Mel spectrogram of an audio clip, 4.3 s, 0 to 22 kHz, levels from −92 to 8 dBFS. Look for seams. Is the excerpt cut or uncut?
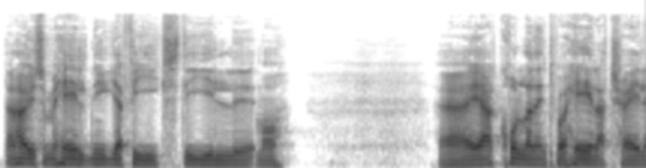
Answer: cut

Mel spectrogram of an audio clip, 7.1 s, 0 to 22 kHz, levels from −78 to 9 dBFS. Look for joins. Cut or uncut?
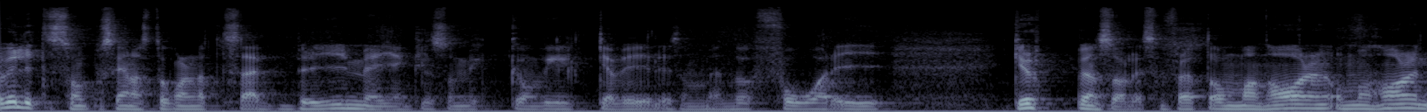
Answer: cut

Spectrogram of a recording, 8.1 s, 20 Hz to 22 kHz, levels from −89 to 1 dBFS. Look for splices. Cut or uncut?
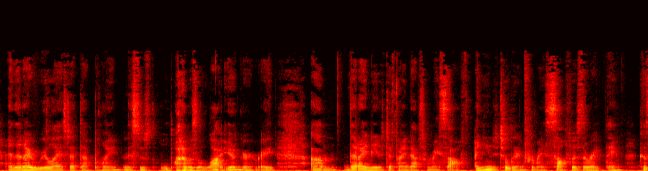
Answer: uncut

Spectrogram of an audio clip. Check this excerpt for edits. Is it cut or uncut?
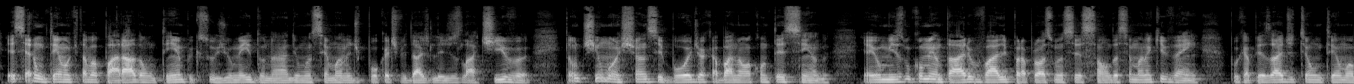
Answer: uncut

